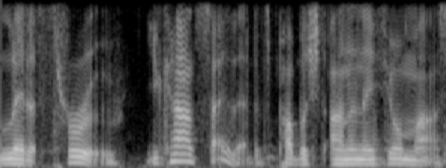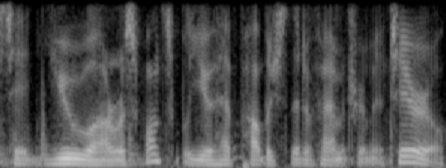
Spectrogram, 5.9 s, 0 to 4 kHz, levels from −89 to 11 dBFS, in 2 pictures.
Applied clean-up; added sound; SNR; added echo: none; Strum; 17 dB; none.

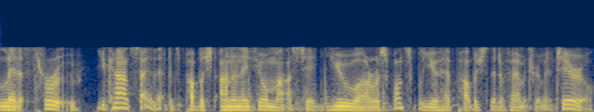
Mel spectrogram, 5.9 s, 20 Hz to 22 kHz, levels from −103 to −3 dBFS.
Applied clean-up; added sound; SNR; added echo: neural mask model DeepFilterNet 3.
